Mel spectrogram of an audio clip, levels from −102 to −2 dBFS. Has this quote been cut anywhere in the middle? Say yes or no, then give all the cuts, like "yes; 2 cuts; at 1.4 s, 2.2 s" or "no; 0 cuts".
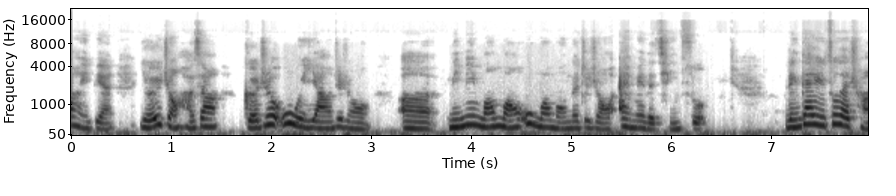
no; 0 cuts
